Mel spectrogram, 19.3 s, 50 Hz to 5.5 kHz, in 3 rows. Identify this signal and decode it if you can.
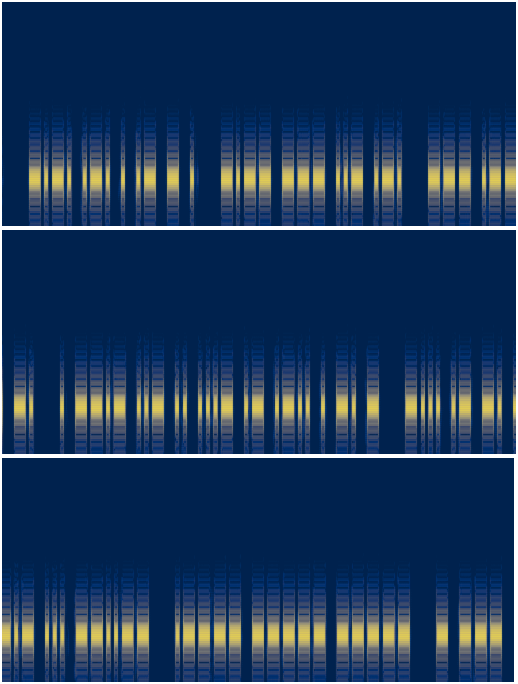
Morse code, heard as a keyed tone, about 25 wpm, 600 Hz. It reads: CREATE YOUR OWN EQUIVALENT BANKS, 100 TO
